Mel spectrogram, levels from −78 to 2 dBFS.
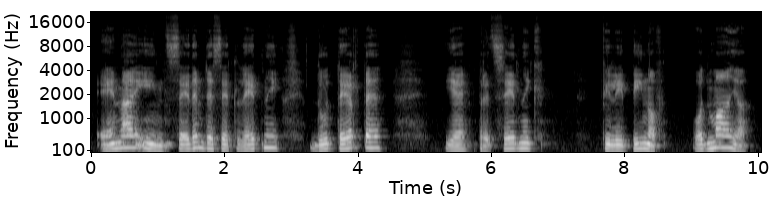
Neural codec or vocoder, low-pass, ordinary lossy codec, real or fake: none; 19.8 kHz; none; real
